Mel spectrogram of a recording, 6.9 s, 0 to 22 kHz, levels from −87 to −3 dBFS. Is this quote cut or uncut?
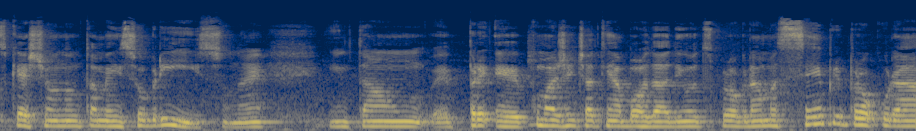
cut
